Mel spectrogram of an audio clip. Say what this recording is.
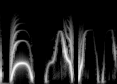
Laser Groove
A laser processed sound.
Beam, Laser, Processed, Psytrance, Trance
